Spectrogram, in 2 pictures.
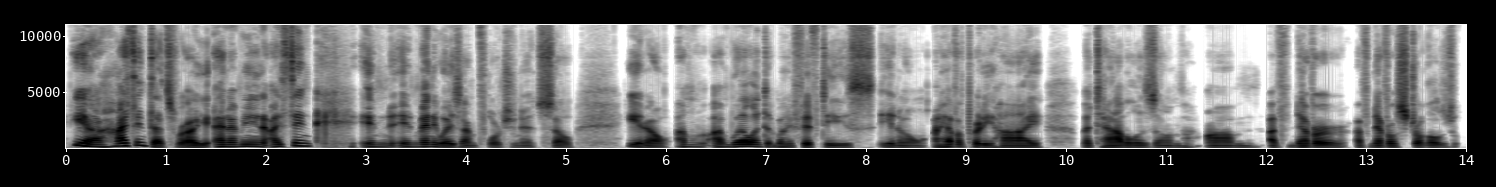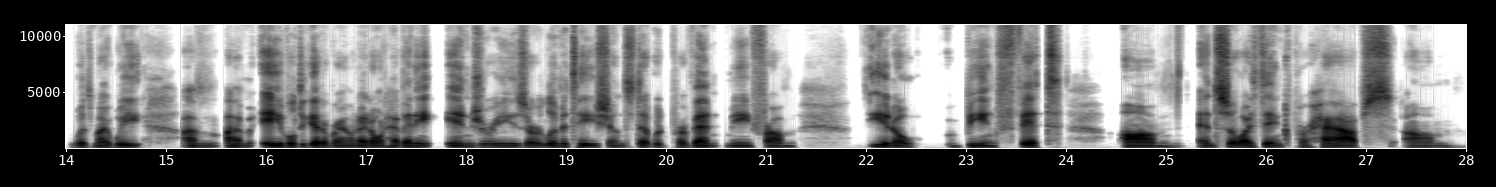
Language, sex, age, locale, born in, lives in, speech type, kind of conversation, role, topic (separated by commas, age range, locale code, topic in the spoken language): English, female, 55-59, en-US, United States, United States, conversation, unstructured, none, What are your favorite joyful ways to move your body?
